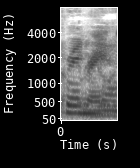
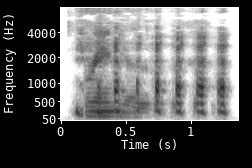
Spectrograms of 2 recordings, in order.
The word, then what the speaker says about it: Bregna: at one point, but Bregna, yeah, it's like the Italian pronunciation. Bregna. So I was going to go with Bregna, but if people vote Bregna, I can. I think it's Bregna.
